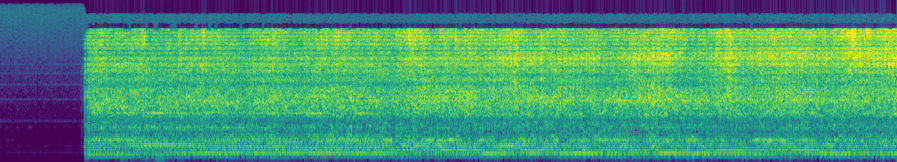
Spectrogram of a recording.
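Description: After a brief silence, a lawn mower engine abruptly roars to life and keeps running loudly and steadily, a buzzing drone that holds without pause to the end.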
